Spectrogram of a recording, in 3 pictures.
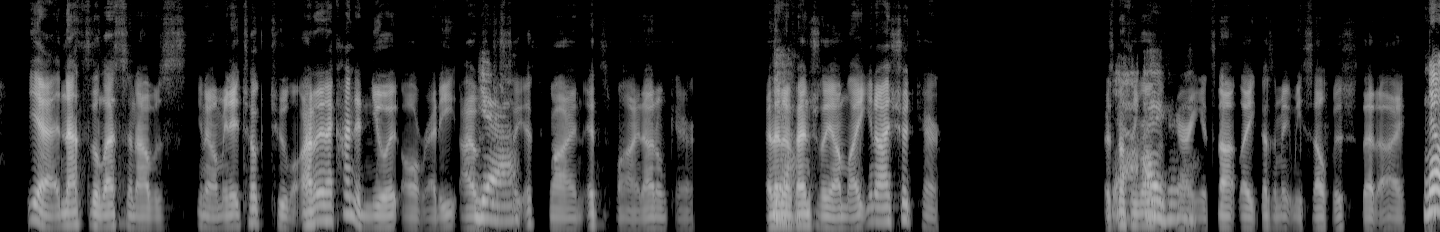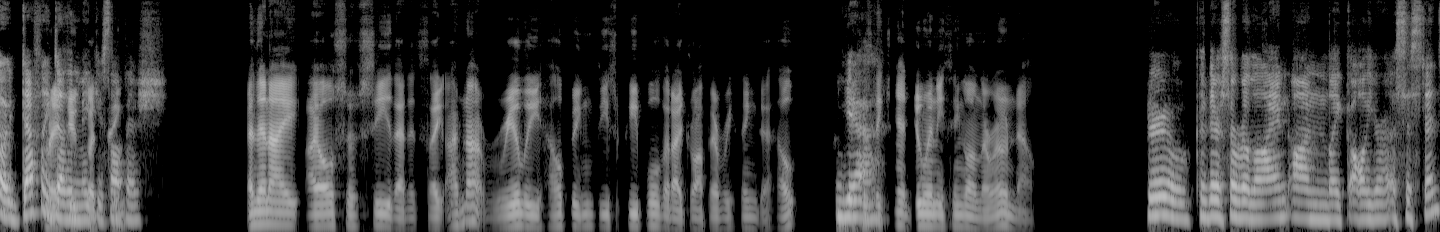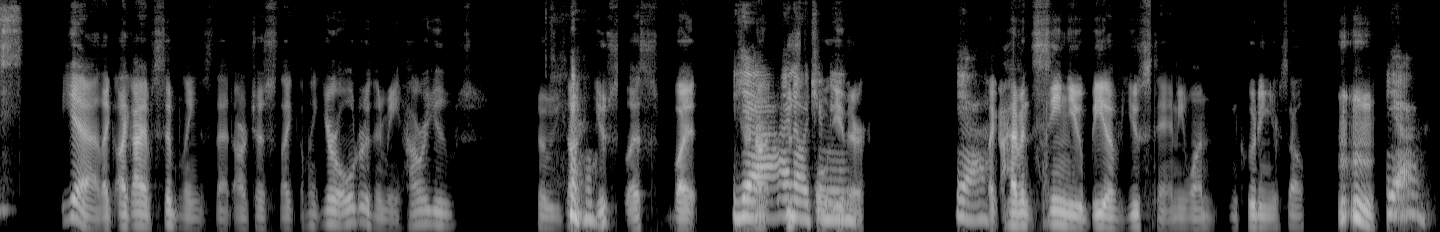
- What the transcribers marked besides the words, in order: chuckle; other background noise
- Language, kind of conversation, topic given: English, unstructured, How can setbacks lead to personal growth and new perspectives?
- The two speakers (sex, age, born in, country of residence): female, 20-24, United States, United States; male, 35-39, United States, United States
